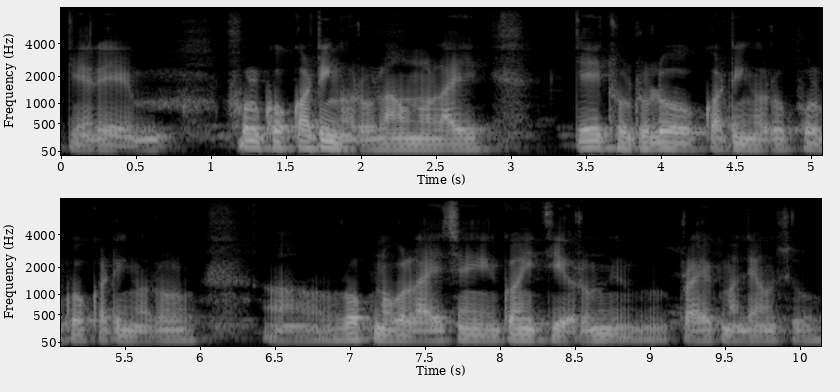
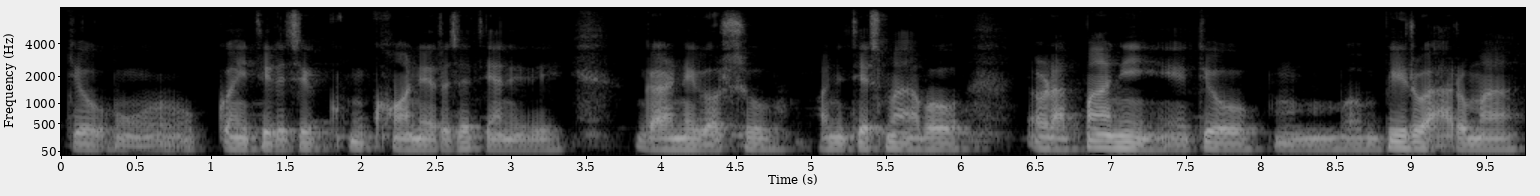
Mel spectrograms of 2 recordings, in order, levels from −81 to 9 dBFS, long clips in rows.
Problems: background sounds at intervals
